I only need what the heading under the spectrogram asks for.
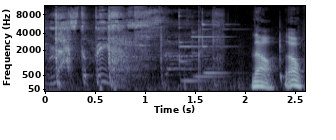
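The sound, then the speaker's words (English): Bright electronic phone notification chimes ring out with a few sustained tones over a busy, cluttered background, and then a person starts talking. “Notifications. Oh my goodness.”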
